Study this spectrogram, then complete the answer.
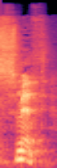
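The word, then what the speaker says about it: Psmith: always introduces himself is my name is Smith the P is silent and he's freakishly intelligent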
